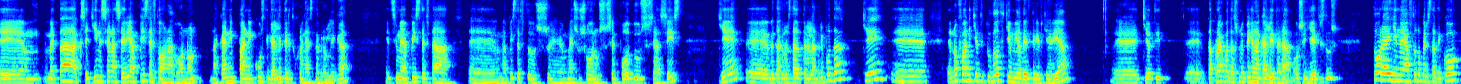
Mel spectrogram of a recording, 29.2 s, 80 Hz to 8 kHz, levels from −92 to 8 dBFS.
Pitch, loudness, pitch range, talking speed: 150 Hz, -28 LUFS, 135-185 Hz, 115 wpm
